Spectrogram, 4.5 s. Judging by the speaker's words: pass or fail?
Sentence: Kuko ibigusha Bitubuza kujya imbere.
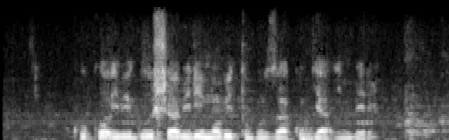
fail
